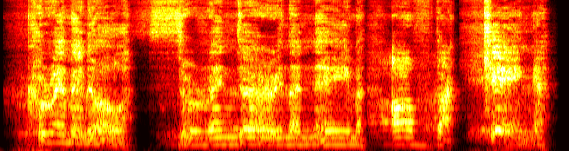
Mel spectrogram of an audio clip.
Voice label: Patrol, en; Warframe; Battle; Dax; DaxKnight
